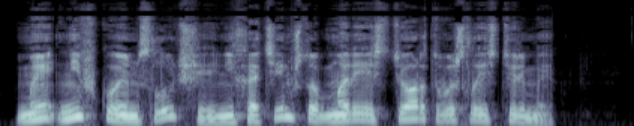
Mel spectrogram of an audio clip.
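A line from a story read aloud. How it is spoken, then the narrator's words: Calm, smooth. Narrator (Russian): спокойно и плавно заговорил Фаулер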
